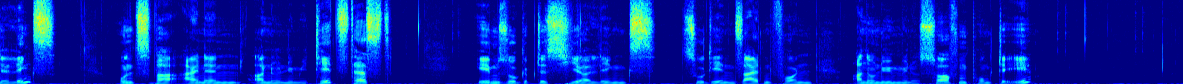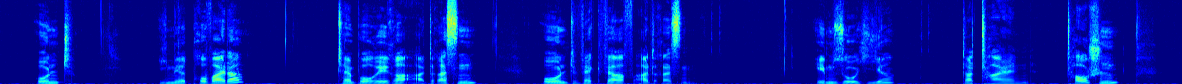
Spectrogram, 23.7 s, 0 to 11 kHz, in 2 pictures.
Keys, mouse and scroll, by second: 4.3 click, 10.5 click, 11.3 click, 19.0 click, 21.0 click.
